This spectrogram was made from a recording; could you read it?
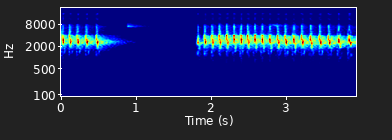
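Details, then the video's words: Pied triller song in the full tembakan style used for songbird training: a rapid, steady trill of sharp, high pulses that stops briefly, then returns and runs on at about the same fast pace. No other sounds are heard. "GACORRR DORR !!!! PANCINGAN KAPAS TEMBAK FULL TEMBAKAN"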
